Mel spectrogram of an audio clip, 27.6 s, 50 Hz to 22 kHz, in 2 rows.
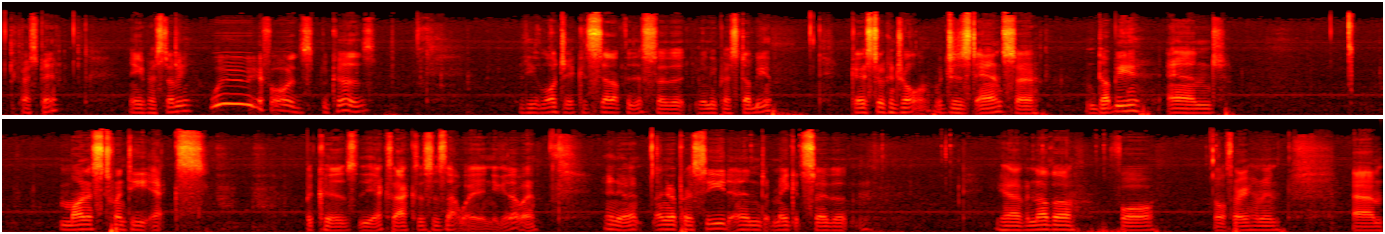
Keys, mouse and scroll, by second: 0.5 p, 5.4 right click, 5.9 right click, 12.2 scroll up 2, 13.1 scroll up 4, 14.6 middle click, 14.6-14.9 scroll up 3, 16.0-17.0 scroll down 7, 16.7 middle click, 20.3 click, 21.3 click, 21.8 click, 23.2 click, 24.8 click.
